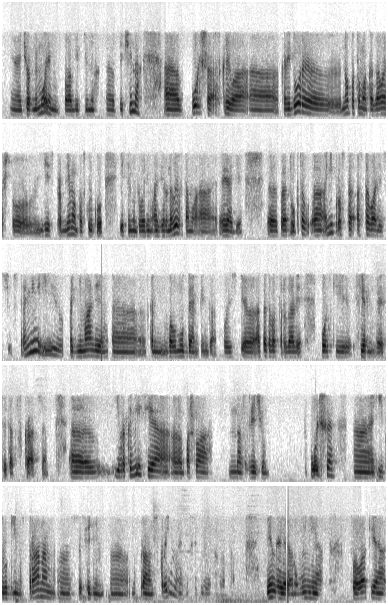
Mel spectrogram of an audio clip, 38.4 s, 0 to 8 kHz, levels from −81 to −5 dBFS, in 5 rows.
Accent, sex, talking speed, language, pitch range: native, male, 105 wpm, Russian, 125-155 Hz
